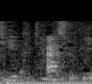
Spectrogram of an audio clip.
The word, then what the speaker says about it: eucatastrophe: How do we pronounce it? And that's why people are here, of course. It's not that hard. It's eucatastrophe. It's a good catastrophe.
